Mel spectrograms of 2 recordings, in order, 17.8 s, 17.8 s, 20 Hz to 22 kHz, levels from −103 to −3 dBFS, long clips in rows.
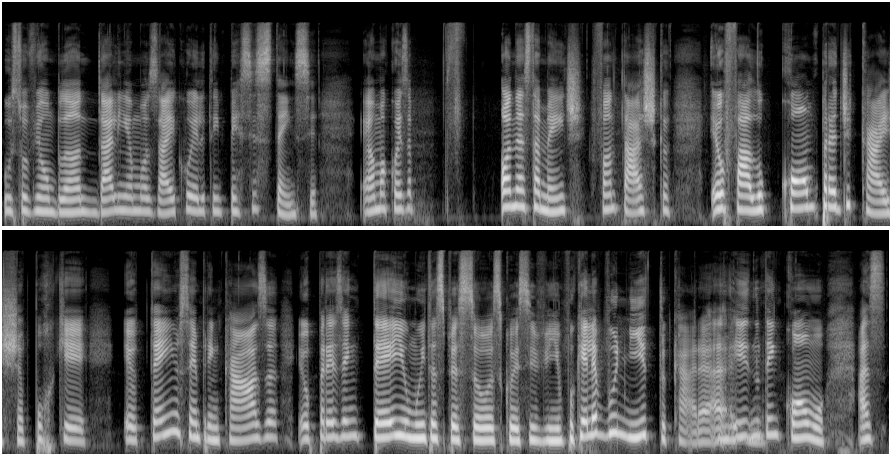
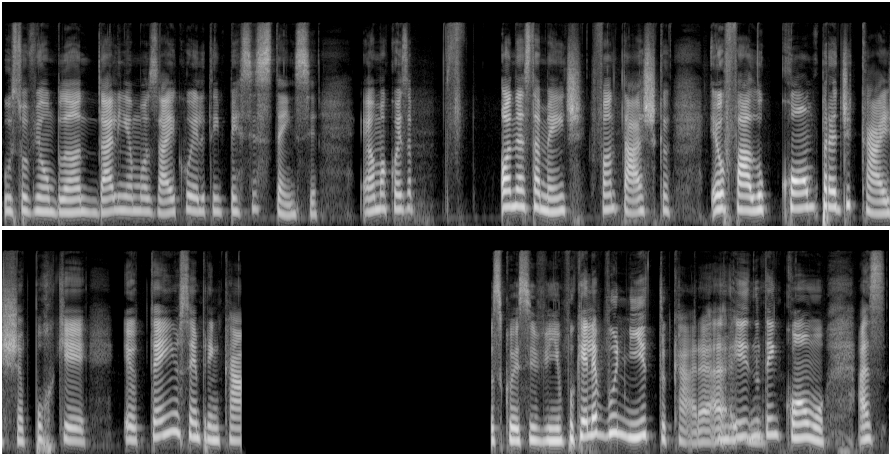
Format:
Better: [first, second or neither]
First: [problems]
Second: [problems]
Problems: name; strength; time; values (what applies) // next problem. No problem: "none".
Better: first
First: none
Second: audio cutting out; at 11 s for 2.5 s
